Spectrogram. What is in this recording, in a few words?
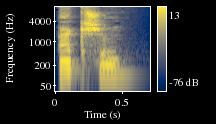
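"action", British English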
